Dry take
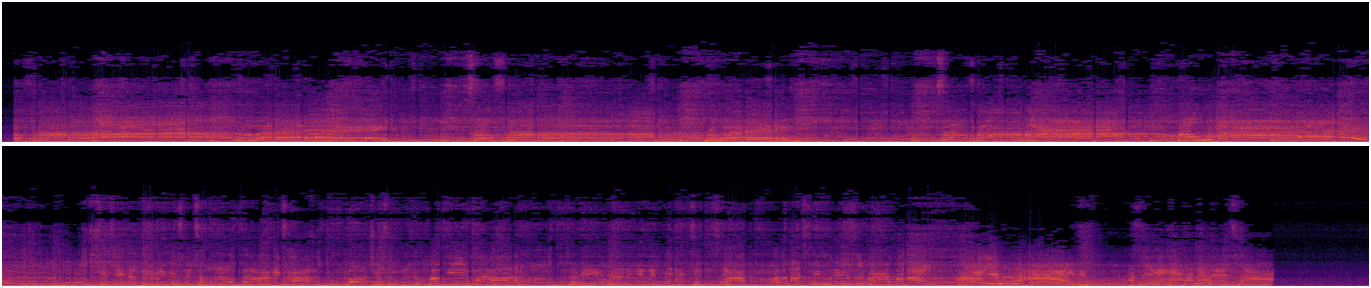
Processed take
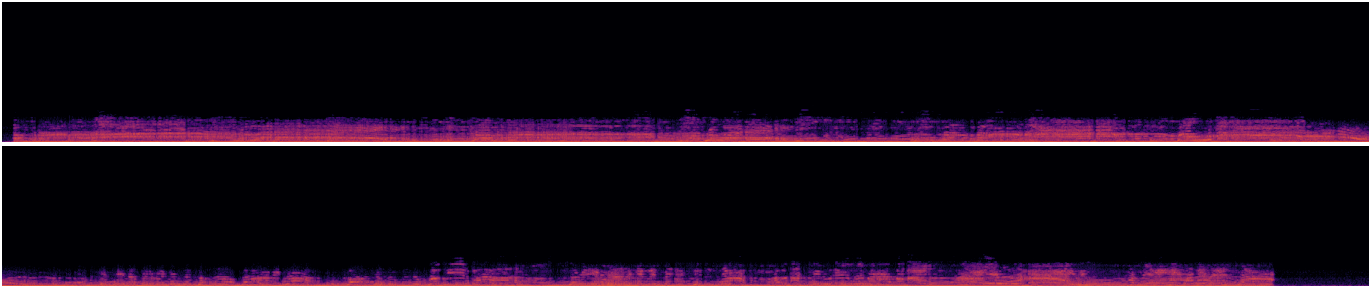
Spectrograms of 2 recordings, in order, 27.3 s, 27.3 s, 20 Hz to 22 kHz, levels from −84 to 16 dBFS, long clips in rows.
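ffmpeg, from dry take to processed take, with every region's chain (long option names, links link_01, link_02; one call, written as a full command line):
ffmpeg -i in.wav -filter_complex "[0:a]asettb=1/sr,asplit=3[link_01][link_02][link_03];[link_01]atrim=end=1.944[link_04];[link_02]atrim=start=1.94:end=5.69,asetpts=PTS-STARTPTS,afade=type=in:duration=0.004:curve=qsin,afade=type=out:start_time=3.746:duration=0.004:curve=qsin,lowpass=2900,acontrast=75,aecho=1:1:215:0.501,atrim=end_sample=165375[link_05];[link_03]atrim=start=5.686[link_06];[link_04][link_05]acrossfade=duration=0.004:curve1=hsin:curve2=qsin[link_07];[link_07][link_06]acrossfade=duration=0.004:curve1=qsin:curve2=hsin,asettb=1/sr,asplit=3[link_08][link_09][link_10];[link_08]atrim=end=13.024[link_11];[link_09]atrim=start=13.02:end=17.94,asetpts=PTS-STARTPTS,afade=type=in:duration=0.004:curve=qsin,afade=type=out:start_time=4.916:duration=0.004:curve=qsin,lowpass=2100,adynamicsmooth=sensitivity=5.5:basefreq=710[link_12];[link_10]atrim=start=17.936[link_13];[link_11][link_12]acrossfade=duration=0.004:curve1=hsin:curve2=qsin[link_14];[link_14][link_13]acrossfade=duration=0.004:curve1=qsin:curve2=hsin,asettb=1/sr,asplit=3[link_15][link_16][link_17];[link_15]atrim=end=19.564[link_18];[link_16]atrim=start=19.56:end=20.04,asetpts=PTS-STARTPTS,afade=type=in:duration=0.004:curve=qsin,afade=type=out:start_time=0.476:duration=0.004:curve=qsin,acrossover=split=2900[link_19][link_20];[link_20]acompressor=threshold=-53dB:ratio=4:attack=1:release=60[link_21];[link_19][link_21]amix=inputs=2:normalize=0,aeval=exprs='0.168*sin(PI/2*1.58*val(0)/0.168)':channel_layout=same[link_22];[link_17]atrim=start=20.036[link_23];[link_18][link_22]acrossfade=duration=0.004:curve1=hsin:curve2=qsin[link_24];[link_24][link_23]acrossfade=duration=0.004:curve1=qsin:curve2=hsin,afftdn=noise_reduction=18:noise_floor=-30,lowpass=frequency=3100:width=0.5412,lowpass=frequency=3100:width=1.3066,alimiter=limit=-20.5dB:level=0:latency=1:release=17" out.wav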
